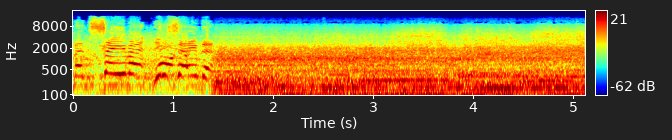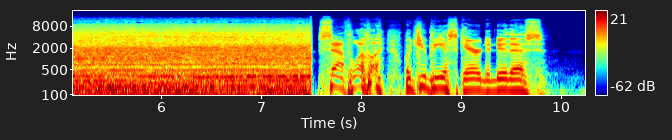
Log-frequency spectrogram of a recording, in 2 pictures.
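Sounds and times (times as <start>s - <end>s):
race cars roaring out of turn four on an oval track: 0.0s - 7.5s
speech: 0.2s - 1.8s, 7.7s - 9.9s.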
